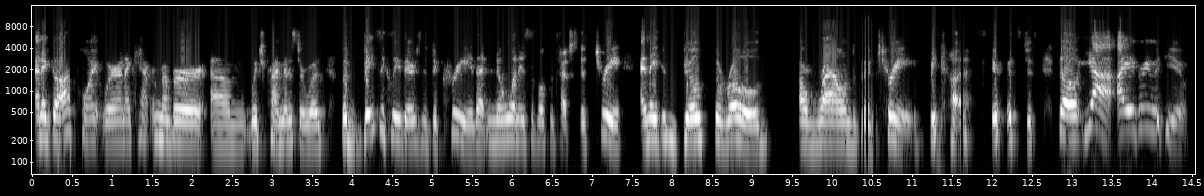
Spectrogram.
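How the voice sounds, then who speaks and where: A woman with a medium-pitched, darkish voice speaks at normal speed in a dry, lo-fi recording. She's a Guyanese author of children's books, a guest in an easygoing interview, chatting animatedly with lots of fillers and false starts.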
